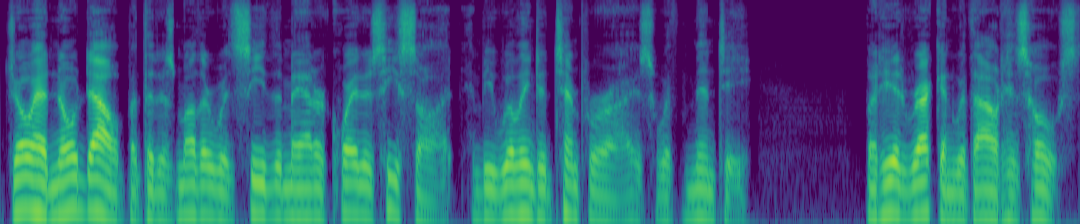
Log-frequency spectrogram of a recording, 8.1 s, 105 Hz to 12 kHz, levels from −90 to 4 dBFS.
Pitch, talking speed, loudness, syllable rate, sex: 110 Hz, 230 wpm, -22 LUFS, 6.0 syllables/s, male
